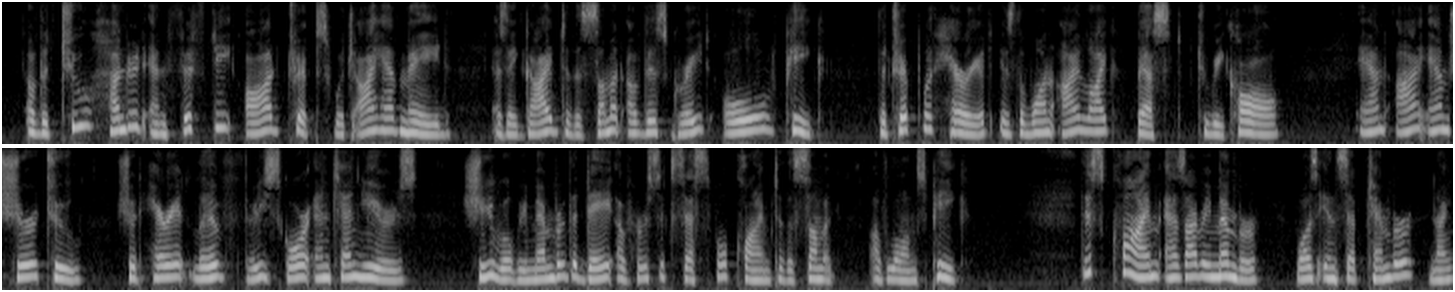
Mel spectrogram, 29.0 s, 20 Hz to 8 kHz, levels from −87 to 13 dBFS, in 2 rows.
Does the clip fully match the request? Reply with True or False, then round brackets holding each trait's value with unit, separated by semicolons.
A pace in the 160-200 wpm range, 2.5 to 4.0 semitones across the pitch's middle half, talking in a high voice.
False (145 wpm; 3.6 semitones; 195 Hz)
